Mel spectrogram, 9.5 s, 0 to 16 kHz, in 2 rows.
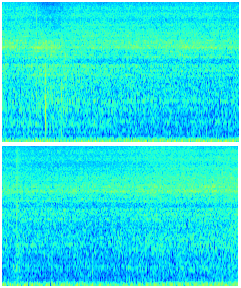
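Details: Mercedes 560SEL V8 after new spark plugs and wires, started for the rough idle at stops: deep low idle thump about three and a half beats a second with an uneven, loping pulse; still idling rough, not fixed.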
